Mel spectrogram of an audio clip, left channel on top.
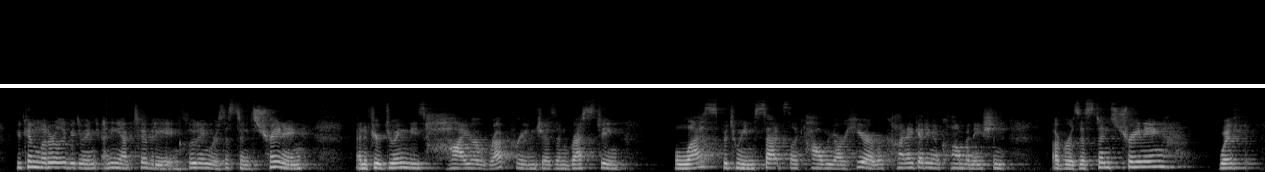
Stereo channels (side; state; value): left; silent; digital silence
